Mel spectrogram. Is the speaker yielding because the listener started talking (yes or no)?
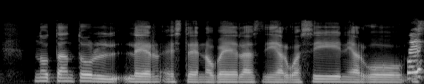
yes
